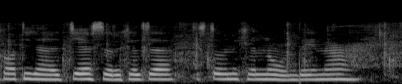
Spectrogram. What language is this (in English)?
Nepali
